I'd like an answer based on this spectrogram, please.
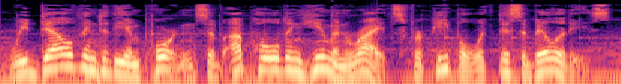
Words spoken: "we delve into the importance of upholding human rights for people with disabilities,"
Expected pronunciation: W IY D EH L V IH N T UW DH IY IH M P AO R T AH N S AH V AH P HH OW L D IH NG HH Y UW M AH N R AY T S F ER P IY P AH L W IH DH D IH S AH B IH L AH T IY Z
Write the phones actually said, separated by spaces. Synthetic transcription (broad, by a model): W IY D EH L V IH N T UW DH IY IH M P AO R T N S AH V AH P HH OW L D IH NG HH Y UW M AH N R AY T S F ER P IY P AH L W IH DH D IH S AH B IH L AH T IY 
